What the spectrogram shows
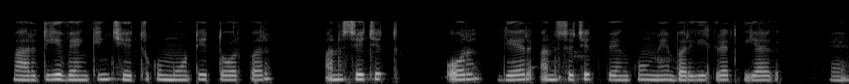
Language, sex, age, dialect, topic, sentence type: Hindi, male, 18-24, Kanauji Braj Bhasha, banking, statement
